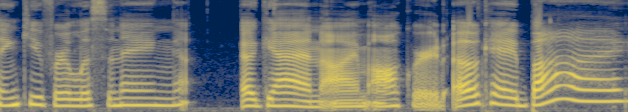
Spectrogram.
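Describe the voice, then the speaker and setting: Recorded very cleanly against a silent background, a woman's voice sounds dry and close, with no echo. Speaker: podcast host, college advisor. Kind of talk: casual solo podcast, reading quiz questions aloud. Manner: self-deprecating, laughs often; fast.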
